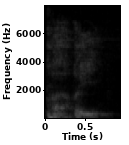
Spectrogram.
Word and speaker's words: Paris: Paris, không đọc là Paris mà đọc là Paris, nghe chưa? Rồi nó trong cổ.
